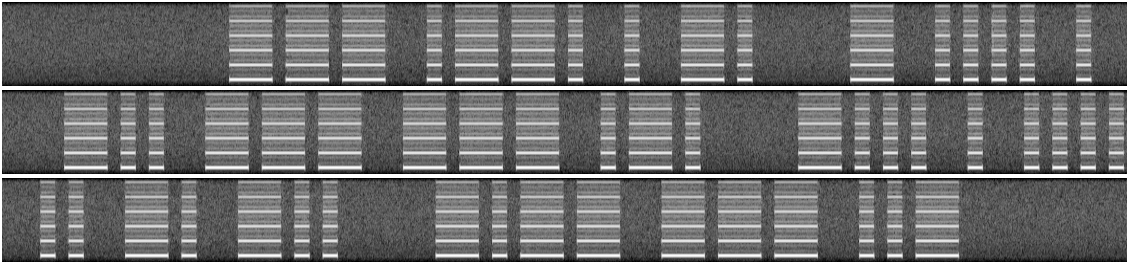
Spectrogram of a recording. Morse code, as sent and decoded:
--- .--. . -. / - .... . / -.. --- --- .-. / -... . .... .. -. -.. / -.-- --- ..-
OPEN THE DOOR BEHIND YOU

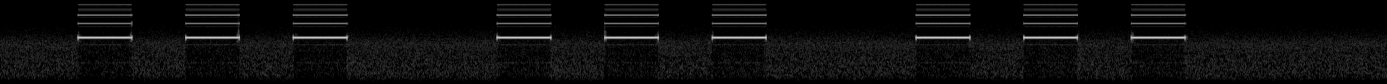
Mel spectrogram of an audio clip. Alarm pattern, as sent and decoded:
3 beeps and a pause
temporal three

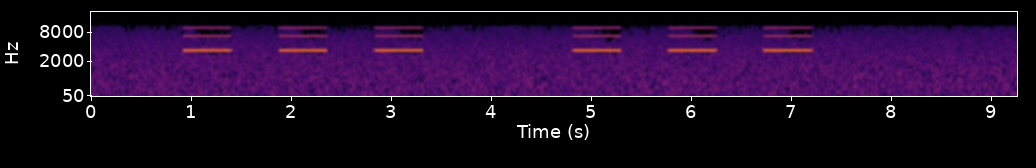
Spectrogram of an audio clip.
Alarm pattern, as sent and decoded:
3 beeps and a pause
temporal three

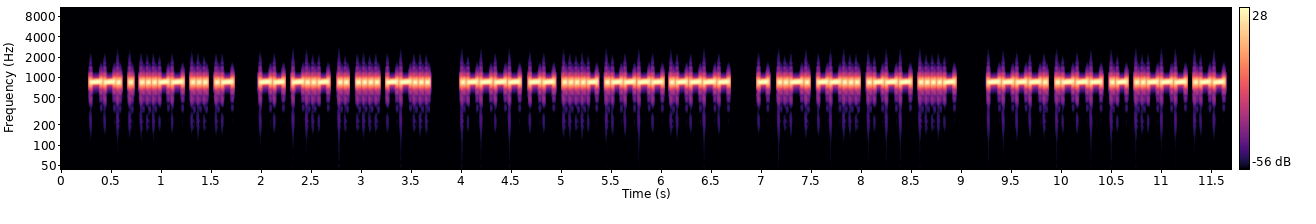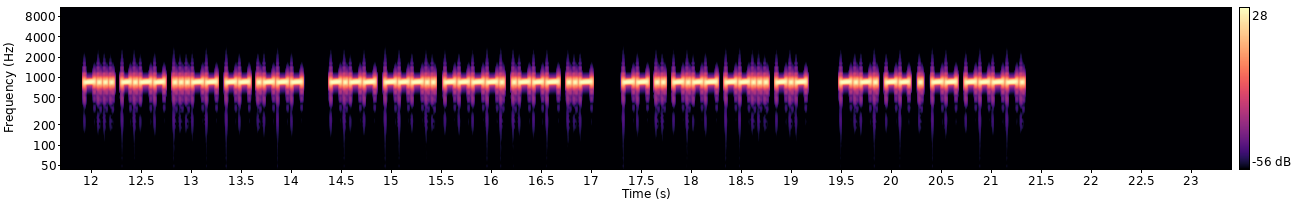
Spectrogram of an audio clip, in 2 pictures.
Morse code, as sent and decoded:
--. . ...-- ... .- / -- -..- .. .... --... / .---- -- ....- .---- .---- / - ..-. --... .--- ....- / ----. .--- .- ..--- .-- / -... -.-- ...-- -- .--- / -.-- ---.. ----. .--- ..- / -- .. -.-- --... -.- / -.-. -- . -- ----.
GE3SA MXIH7 1M411 TF7J4 9JA2W BY3MJ Y89JU MIY7K CMEM9

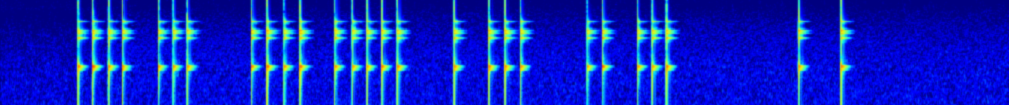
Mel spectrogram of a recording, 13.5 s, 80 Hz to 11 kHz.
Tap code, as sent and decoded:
4-3 4-5 1-3 2-3 / 1-1
SUCH A

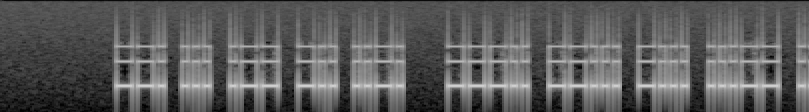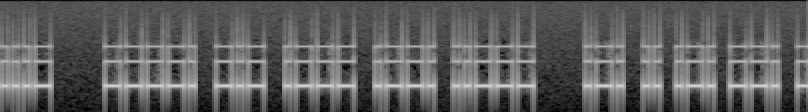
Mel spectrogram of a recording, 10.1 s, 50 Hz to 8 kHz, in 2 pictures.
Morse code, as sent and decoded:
--. ... .-- -.. ..-. / ---.. --... -... ...-- ....- / ----. -.- .--- .--. ..--- / …
GSWDF 87B34 9KJP2 …

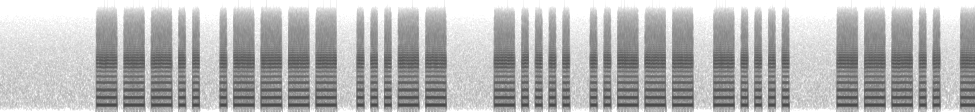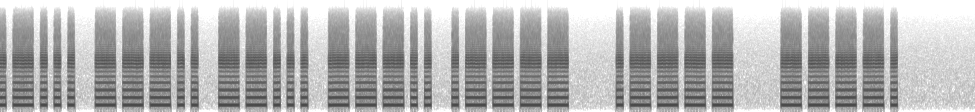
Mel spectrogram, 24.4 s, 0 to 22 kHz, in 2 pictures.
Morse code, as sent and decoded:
---.. .---- ...-- / -.... ..--- -.... / ---.. --... ---.. --... ---.. .---- / .---- / ----.
813 626 878781 1 9

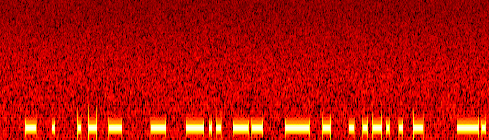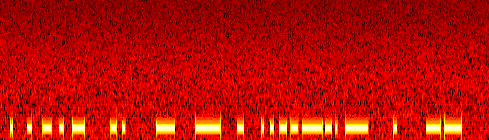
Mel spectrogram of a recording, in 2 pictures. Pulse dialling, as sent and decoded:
none

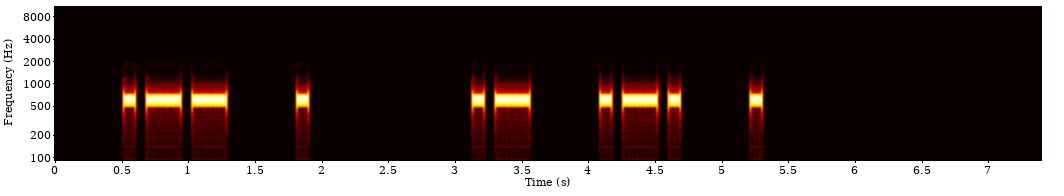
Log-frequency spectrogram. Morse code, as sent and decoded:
.-- . / .- .-. .
WE ARE

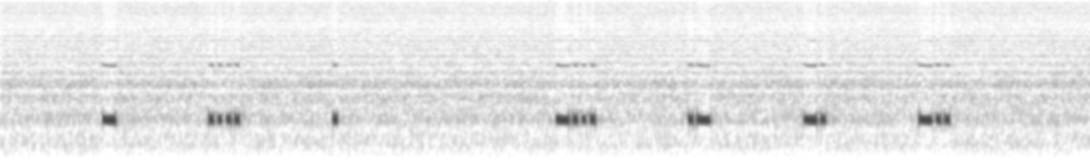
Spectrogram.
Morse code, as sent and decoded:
- .... . / -... .- -. -..
THE BAND

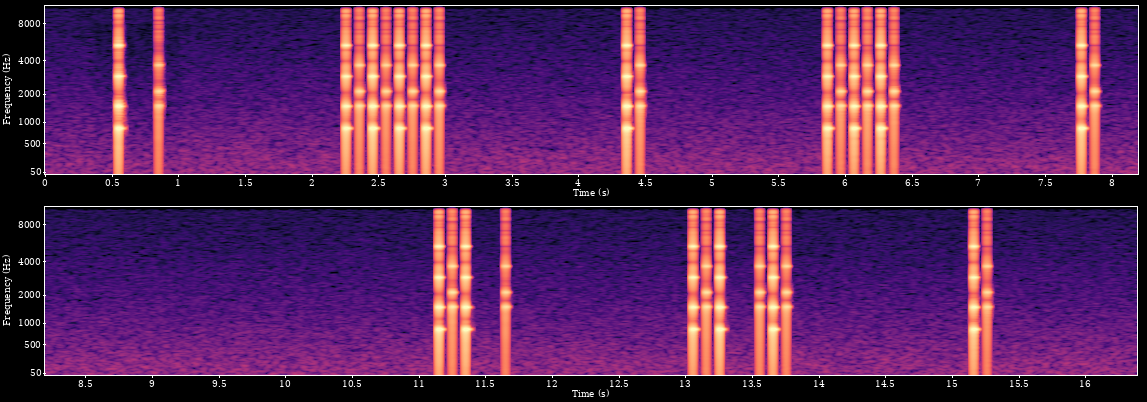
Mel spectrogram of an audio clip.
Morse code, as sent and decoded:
- .... . ... . / .- .-. .
THESE ARE

